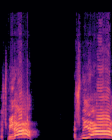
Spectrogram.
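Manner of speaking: shouting. After welcoming a guest in, calling out for someone by name, shouting. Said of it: "क्यों चिल्ला रहे हो?".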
